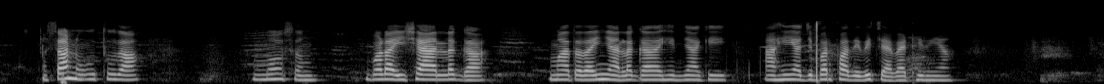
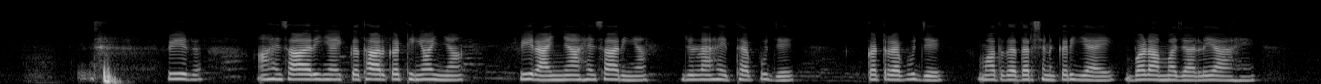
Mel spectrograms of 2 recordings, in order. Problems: none marked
